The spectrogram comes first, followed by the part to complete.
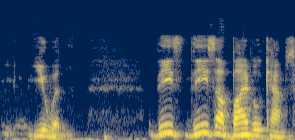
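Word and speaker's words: Iwerne: on to the camps so these camps called Ewan spells yes is this great guy looking for else IW IW e RN e but but pronounced you will these these are Bible camps forever for young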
